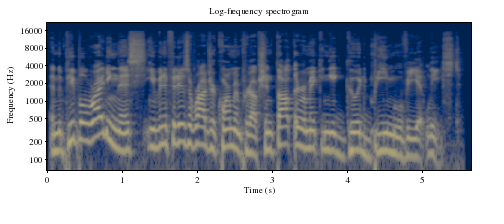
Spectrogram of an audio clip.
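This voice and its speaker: A man's voice: fairly high pitch, animated, fast talker. A man co-hosting a film review discussion, delivering an emphatic, scathing and long-winded critique. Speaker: film review show co-host.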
